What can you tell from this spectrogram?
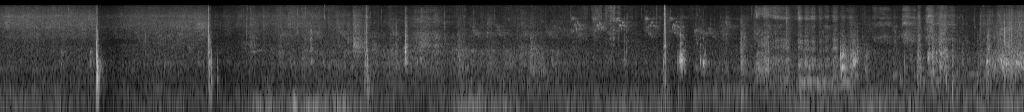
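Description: A knife cutting raw beef on a plastic tray, with scattered sharp knocks of the knife and meat against the tray and table, the loudest about a second and a half in.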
